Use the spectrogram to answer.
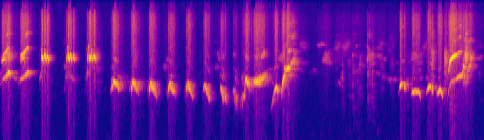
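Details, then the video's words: White-rumped shama kept in Banyumas, Central Java: crisp repeated whistles descending into a steady series of sliding notes, a quiet gap, then rising whistled slurs. "BURUNG LATBER MURAI BATU JAMBRET"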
